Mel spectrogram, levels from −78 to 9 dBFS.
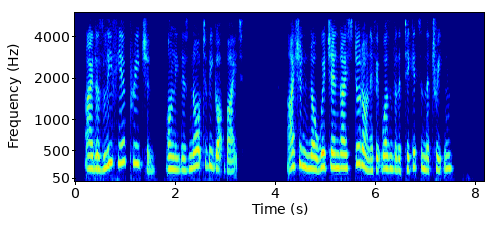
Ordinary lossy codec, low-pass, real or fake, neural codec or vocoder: MP3, 32 kbps; 5.4 kHz; fake; codec, 16 kHz, 0.4 kbps, LongCat-Audio-Codec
